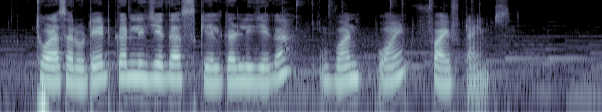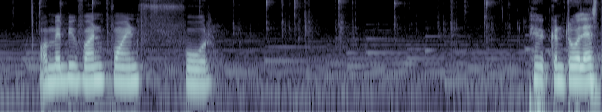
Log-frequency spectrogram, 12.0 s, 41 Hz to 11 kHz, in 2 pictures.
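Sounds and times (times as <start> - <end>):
faint background music: 0.0 - 12.0
computer keyboard clicks: 6.1 - 7.2, 8.3 - 11.3.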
